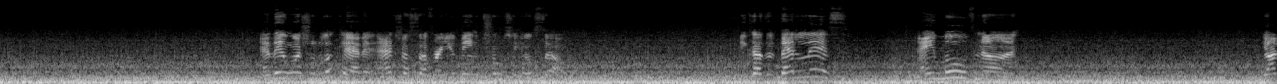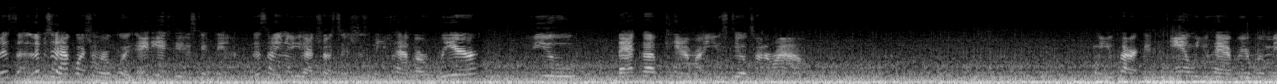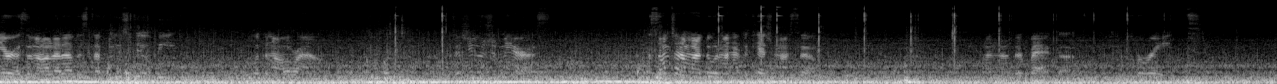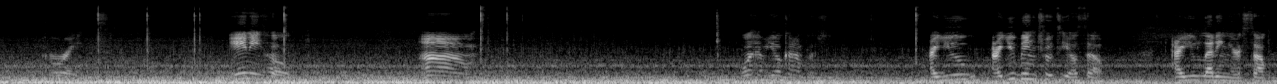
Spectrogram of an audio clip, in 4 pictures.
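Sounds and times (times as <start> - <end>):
car engine and road rumble: 0.0 - 51.0
person talking: 32.0 - 33.8, 35.4 - 37.5, 40.6 - 41.2, 42.5 - 43.1.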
